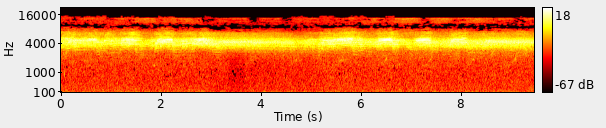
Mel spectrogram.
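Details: Male cicadas shrilling in a Japanese summer, tymbal song: a dense, high, hissing buzz that swells and fades in waves, with brighter surges roughly every 0.7 seconds over a steady drone.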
